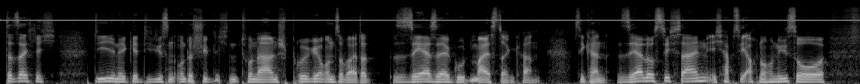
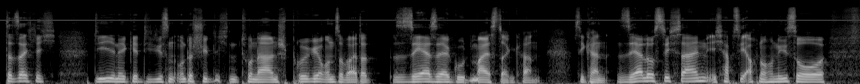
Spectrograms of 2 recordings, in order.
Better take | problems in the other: second | high-pitched whine; loud; throughout; 8 kHz, 5 dB below the speech; faint in the second

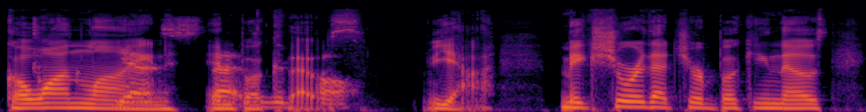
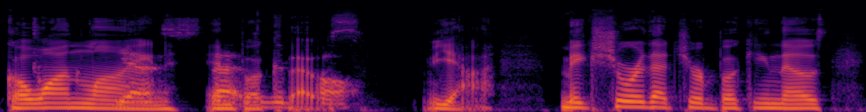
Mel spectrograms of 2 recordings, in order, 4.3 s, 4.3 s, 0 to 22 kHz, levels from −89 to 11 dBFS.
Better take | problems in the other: first | muffled; slightly; fading above 2 kHz

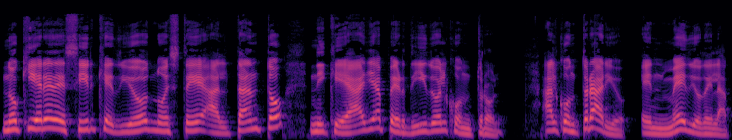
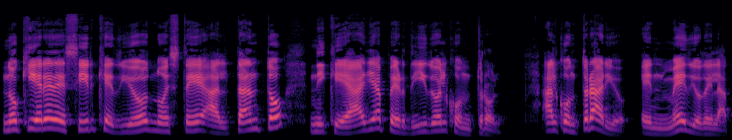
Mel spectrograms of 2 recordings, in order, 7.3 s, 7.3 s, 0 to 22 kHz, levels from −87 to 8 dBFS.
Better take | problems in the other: first | thin; very; fading below 450 Hz

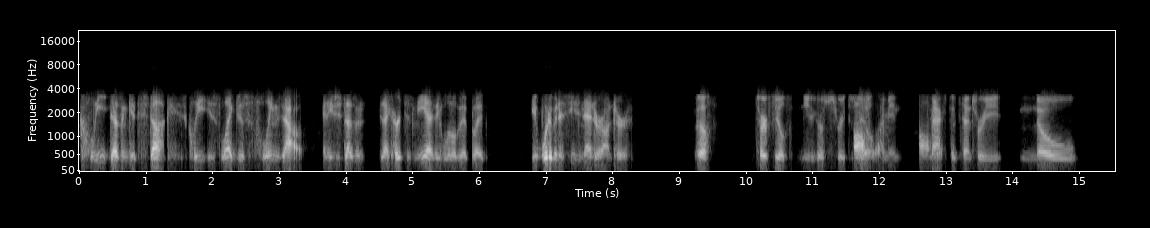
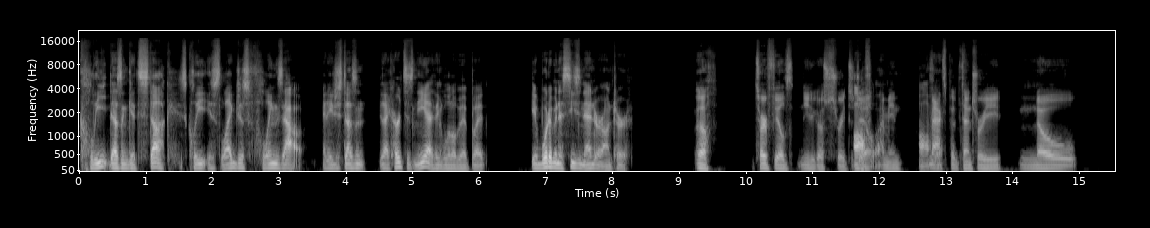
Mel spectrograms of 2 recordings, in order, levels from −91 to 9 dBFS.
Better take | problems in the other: second | phone-call audio; poor line; nothing above 3 kHz

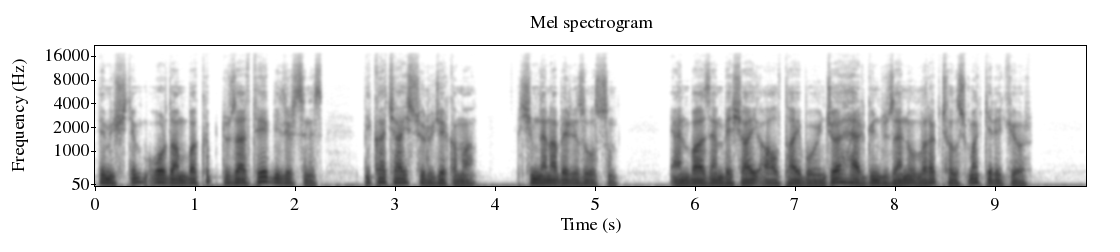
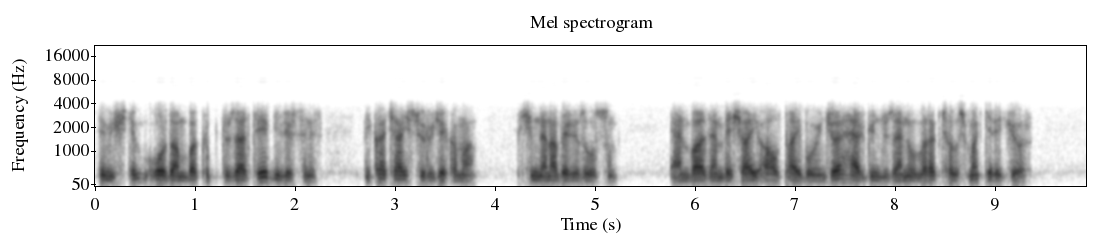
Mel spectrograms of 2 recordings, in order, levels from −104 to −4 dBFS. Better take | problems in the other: first | phone-call audio

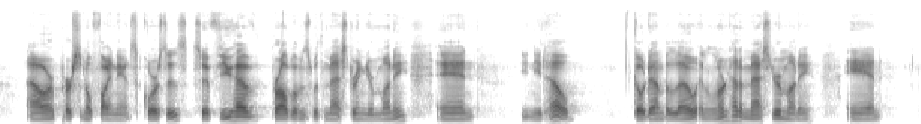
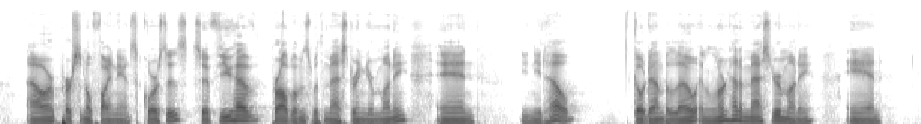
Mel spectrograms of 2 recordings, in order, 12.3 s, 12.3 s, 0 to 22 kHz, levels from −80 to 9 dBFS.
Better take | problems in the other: second | thin; very; fading below 300 Hz

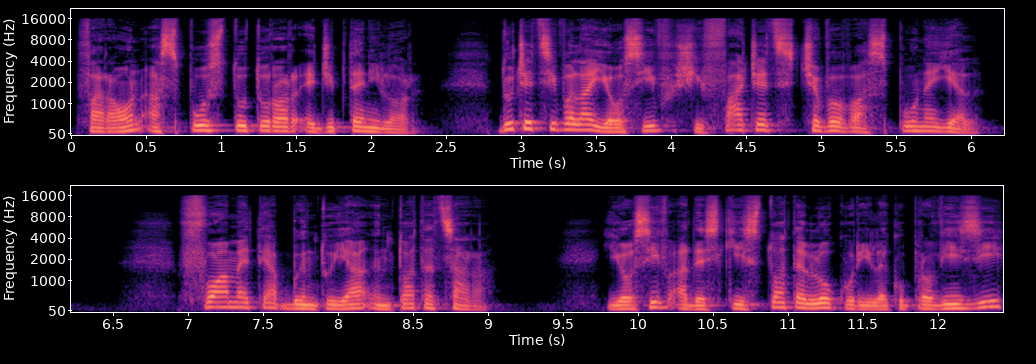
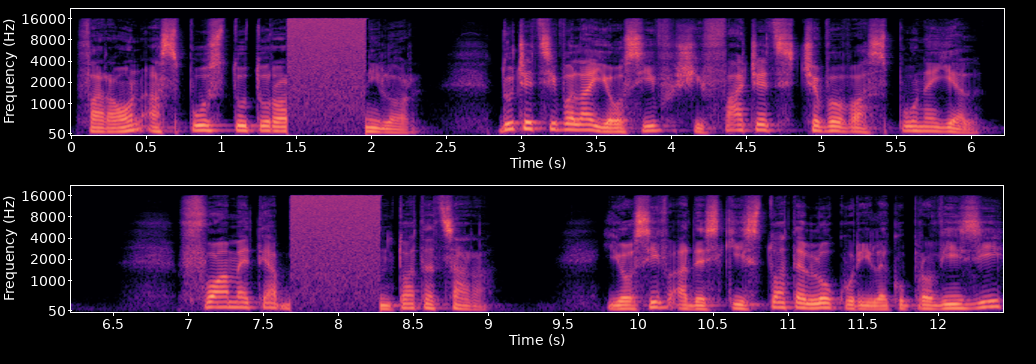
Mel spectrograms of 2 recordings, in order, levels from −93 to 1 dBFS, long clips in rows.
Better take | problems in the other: first | audio cutting out; filled with static; at 1.5 s for 0.5 s and at 7.5 s for 0.5 s

